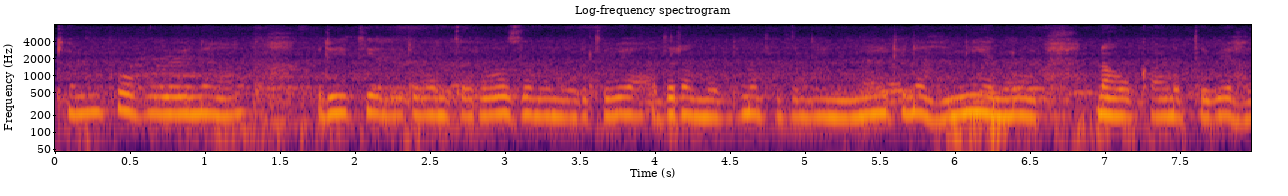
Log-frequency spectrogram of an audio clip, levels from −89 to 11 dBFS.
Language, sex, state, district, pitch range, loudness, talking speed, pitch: Kannada, female, Karnataka, Raichur, 195-210 Hz, -21 LUFS, 105 wpm, 200 Hz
